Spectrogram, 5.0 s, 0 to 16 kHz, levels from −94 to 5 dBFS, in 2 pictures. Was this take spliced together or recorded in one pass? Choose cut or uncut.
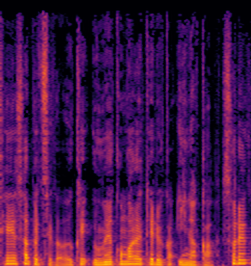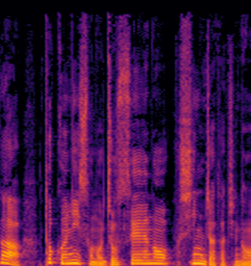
cut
